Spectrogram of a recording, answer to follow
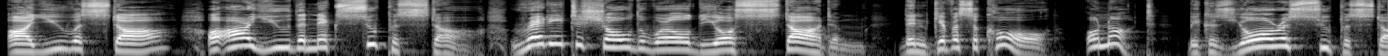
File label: Hard Sell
